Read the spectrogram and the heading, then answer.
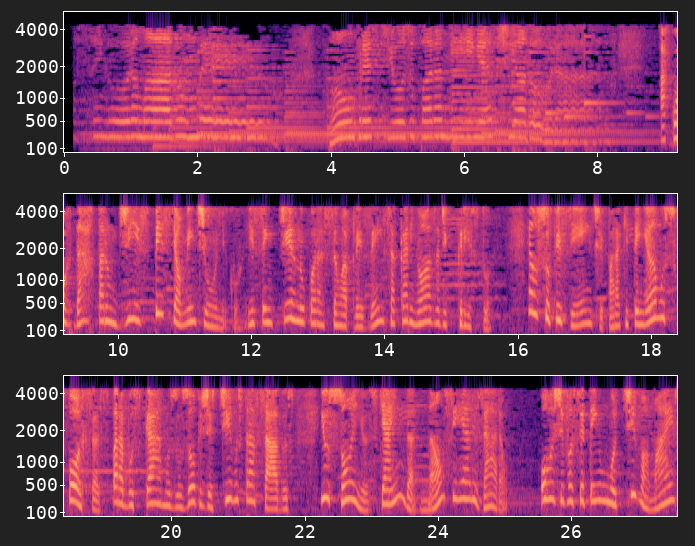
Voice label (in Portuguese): Aniversário Neutro Evangelico Feminino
